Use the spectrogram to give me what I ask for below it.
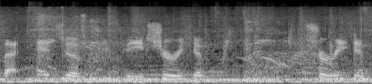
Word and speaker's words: Shuriken: Shuriken, pronounced as in Shoryuken. Sort of.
